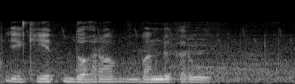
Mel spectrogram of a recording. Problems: background sounds at intervals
